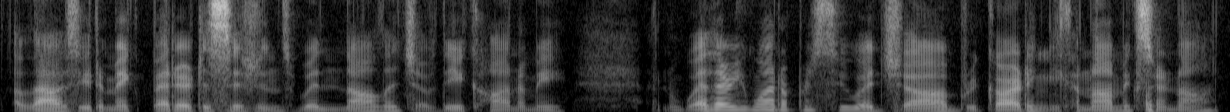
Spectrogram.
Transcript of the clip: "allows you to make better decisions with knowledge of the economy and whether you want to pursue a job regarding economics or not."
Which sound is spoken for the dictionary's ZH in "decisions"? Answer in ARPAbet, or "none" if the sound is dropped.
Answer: ZH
